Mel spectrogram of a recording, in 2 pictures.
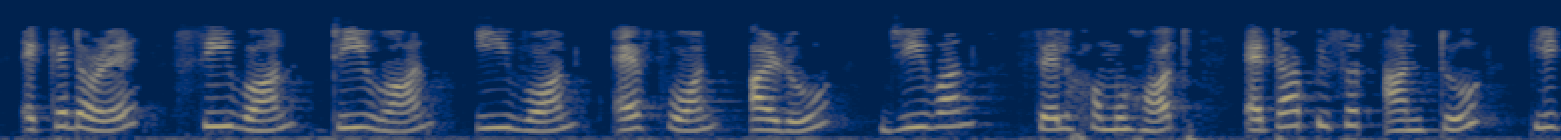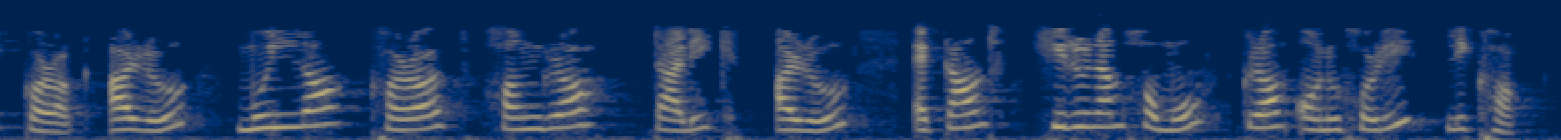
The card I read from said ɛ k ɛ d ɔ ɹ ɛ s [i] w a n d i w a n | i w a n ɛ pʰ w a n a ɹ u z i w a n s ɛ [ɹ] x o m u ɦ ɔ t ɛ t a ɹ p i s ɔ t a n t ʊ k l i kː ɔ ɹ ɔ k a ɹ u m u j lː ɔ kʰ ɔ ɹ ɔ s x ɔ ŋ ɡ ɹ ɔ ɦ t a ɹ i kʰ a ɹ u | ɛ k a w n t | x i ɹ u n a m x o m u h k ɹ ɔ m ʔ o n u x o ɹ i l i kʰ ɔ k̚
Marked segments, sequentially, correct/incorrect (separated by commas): correct, incorrect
